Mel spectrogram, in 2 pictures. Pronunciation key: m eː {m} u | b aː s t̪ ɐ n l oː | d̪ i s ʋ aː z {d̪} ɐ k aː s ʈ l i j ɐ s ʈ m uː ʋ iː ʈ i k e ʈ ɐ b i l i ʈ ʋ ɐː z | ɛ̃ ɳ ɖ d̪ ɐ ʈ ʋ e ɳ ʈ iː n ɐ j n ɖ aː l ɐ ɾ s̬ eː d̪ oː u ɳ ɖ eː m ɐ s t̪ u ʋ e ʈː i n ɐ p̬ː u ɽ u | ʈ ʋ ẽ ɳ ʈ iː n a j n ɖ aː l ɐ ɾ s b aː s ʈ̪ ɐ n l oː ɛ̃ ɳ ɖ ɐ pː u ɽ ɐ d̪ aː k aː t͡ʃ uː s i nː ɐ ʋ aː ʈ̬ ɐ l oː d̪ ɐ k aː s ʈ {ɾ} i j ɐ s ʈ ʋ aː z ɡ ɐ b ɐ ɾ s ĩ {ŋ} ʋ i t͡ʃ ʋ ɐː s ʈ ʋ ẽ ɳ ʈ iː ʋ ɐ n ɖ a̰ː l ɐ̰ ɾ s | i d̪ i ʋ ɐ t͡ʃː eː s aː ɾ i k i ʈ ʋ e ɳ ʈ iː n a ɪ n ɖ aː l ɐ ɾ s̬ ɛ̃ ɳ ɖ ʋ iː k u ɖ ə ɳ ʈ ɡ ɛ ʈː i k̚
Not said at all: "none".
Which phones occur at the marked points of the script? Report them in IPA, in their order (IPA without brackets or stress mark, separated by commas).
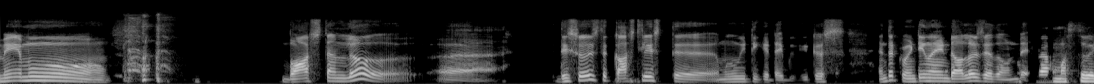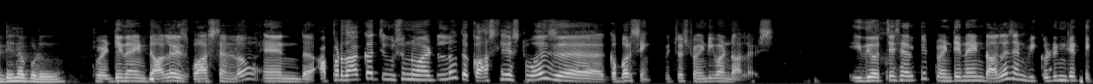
m, d̪, l, ŋ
